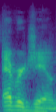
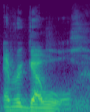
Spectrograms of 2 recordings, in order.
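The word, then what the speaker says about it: Evergaol: So I found out this is pronounced Everjail, not Evergaul.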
